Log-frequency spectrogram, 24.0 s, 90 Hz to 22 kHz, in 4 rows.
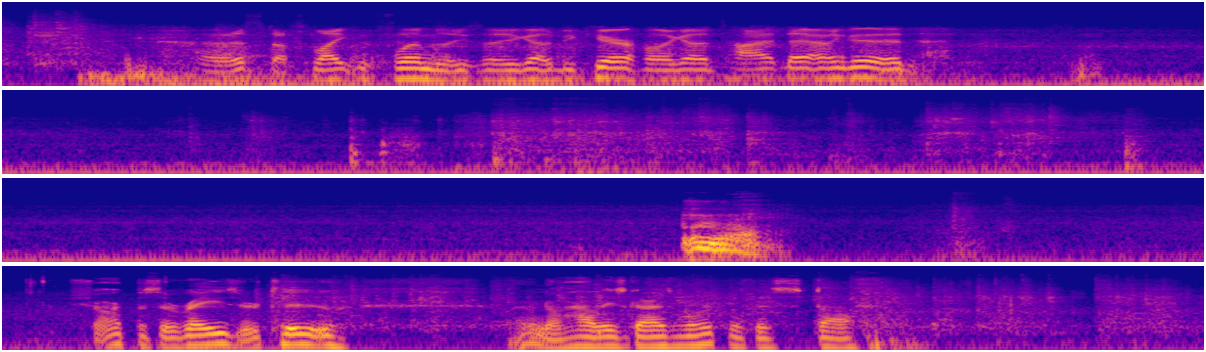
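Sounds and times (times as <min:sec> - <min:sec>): sheet metal rattling and scraping: 0:00.0 - 0:03.8, 0:06.8 - 0:11.9, 0:18.2 - 0:24.0
diesel truck engine idling: 0:00.4 - 0:23.9.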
